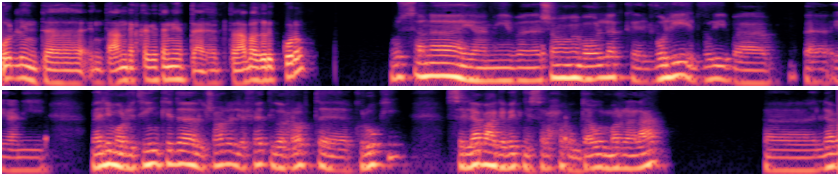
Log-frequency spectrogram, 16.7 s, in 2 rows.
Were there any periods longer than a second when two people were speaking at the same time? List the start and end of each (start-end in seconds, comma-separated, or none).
none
